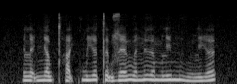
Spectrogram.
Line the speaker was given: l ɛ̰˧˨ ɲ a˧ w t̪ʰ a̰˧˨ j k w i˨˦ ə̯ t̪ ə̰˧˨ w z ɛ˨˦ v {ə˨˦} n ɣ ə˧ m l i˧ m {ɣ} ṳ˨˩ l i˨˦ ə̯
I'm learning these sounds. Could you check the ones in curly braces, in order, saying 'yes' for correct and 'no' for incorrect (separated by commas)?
yes, yes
